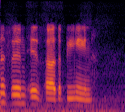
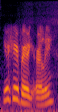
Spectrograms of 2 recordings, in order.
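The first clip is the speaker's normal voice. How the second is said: put-on girl's voice; 6 semitones higher than usual. GM voices the girl.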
